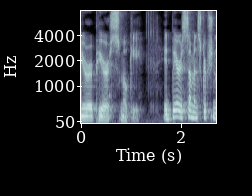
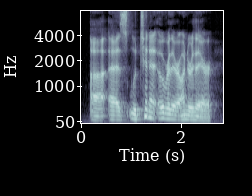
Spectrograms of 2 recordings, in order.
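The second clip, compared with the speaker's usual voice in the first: usual speaking voice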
